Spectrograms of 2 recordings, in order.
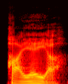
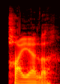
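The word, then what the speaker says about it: paella: my YouTube okay so in Spanish it's also pronounced paa in English apparently it's just Pella my compliments to the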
